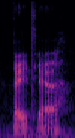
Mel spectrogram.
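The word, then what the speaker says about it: Petya: I think Peta is the way you pronounce it.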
